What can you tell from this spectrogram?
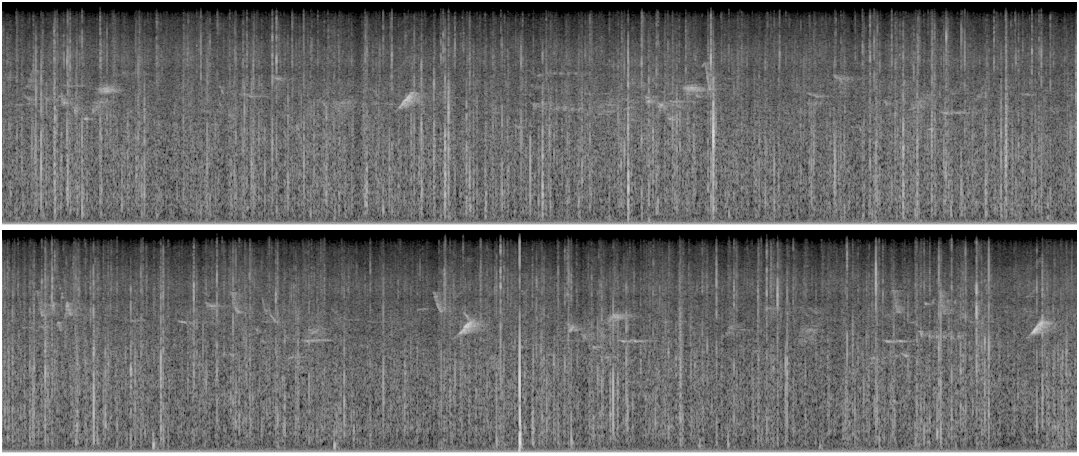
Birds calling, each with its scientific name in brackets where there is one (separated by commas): Apapane (Himatione sanguinea), Iiwi (Drepanis coccinea)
